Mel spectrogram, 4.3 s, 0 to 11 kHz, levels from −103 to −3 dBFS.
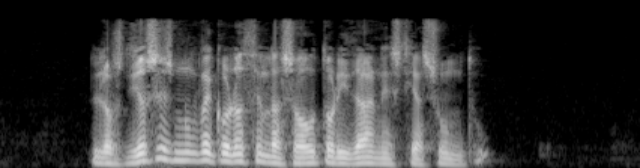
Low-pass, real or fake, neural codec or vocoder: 7.2 kHz; real; none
